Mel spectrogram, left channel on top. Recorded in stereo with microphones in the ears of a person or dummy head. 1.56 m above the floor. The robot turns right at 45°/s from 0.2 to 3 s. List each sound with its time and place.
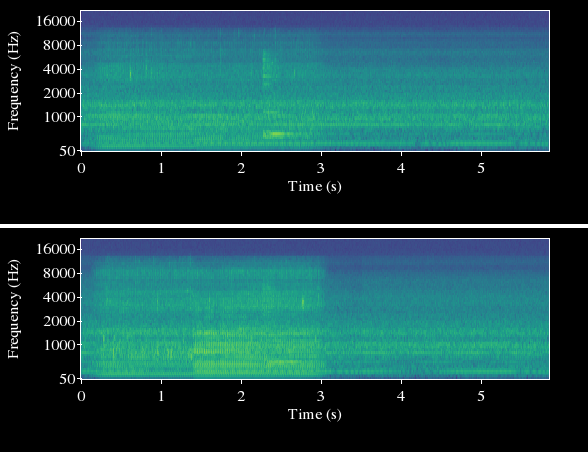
2.3 s a cowbell: 10° left (ahead or behind), 3 m; by 2.5 s centre (ahead or behind), 3 m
